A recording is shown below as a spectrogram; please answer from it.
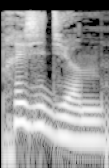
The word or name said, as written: praesidium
